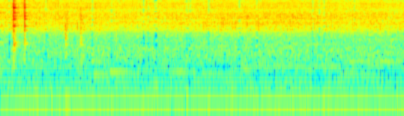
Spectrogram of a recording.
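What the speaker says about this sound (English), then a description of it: "let's baste these bad boys" Grilled lemon butter shrimp sizzling on the grill as butter is basted over them, a steady soft frying hiss with a couple of light clicks at the start, no talk.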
